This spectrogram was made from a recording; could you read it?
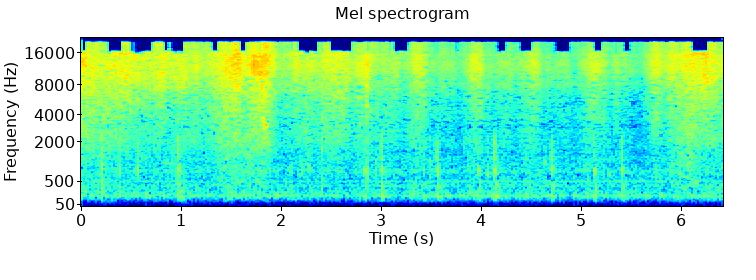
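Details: Renault Megane 3, stationary with the steering wheel being turned: irregular sharp knocks about once a second over a low hum; a steering-side clunk of unknown cause.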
